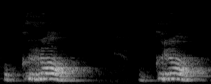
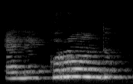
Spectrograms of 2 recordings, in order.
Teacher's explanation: if you are using an E in the end, you have to pronounce this D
